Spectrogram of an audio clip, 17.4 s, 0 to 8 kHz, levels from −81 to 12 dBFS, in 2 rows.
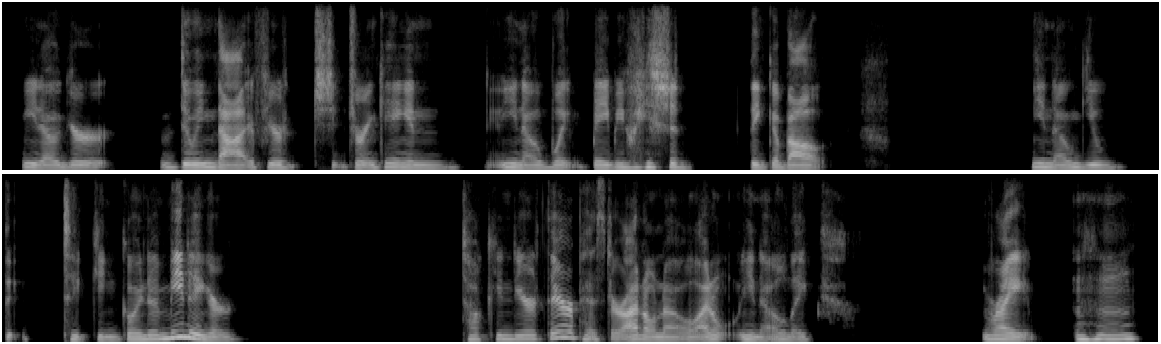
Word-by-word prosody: ”you 180 Hz, -2 st, 0 dB
know, 150 Hz, 0 st, -2 dB
you're 155 Hz, -4 st, -2 dB, 0.5 s
doing 175 Hz, +1 st, +3 dB
that, 155 Hz, -1 st, +5 dB
if 170 Hz, +2 st, -7 dB
you're 160 Hz, -2 st, +1 dB, 0.2 s
sh -, -, +1 dB
drinking 165 Hz, +3 st, -1 dB
and, 150 Hz, +1 st, -4 dB, 0.2 s
you 180 Hz, 0 st, -2 dB
know, 145 Hz, -2 st, -2 dB
wai 150 Hz, -1 st, -4 dB, 0.2 s
maybe 160 Hz, +1 st, +1 dB
we 165 Hz, -, -2 dB
should 175 Hz, -4 st, +3 dB, 0.4 s
think 160 Hz, 0 st, +1 dB
about“ 150 Hz, -4 st, +3 dB, 1.6 s
”you 185 Hz, -, +1 dB
know, 155 Hz, -2 st, -2 dB
you 150 Hz, -2 st, -2 dB, 0.3 s
ta -, -, -4 dB, 0.4 s
taking, 165 Hz, -3 st, -4 dB
going 160 Hz, +1 st, 0 dB
to -, -, +2 dB
a -, -, +1 dB
meeting 235 Hz, -, +7 dB
or“ 145 Hz, +5 st, -2 dB, 1.7 s
“talking 180 Hz, +1 st, -4 dB
to -, -, -2 dB
your 180 Hz, 0 st, +2 dB
therapist,” 240 Hz, -2 st, 0 dB
or -, -, +3 dB
I 175 Hz, -, +8 dB
don't 155 Hz, -3 st, +1 dB
know. 145 Hz, -1 st, -2 dB
I -, -, +4 dB
don't 175 Hz, 0 st, 0 dB
you 170 Hz, -1 st, 0 dB
know, 145 Hz, +3 st, -4 dB
like 155 Hz, 0 st, -6 dB, 1.3 s
Right, 175 Hz, -3 st, +4 dB, 0.3 s
mhm. 185 Hz, +3 st, 0 dB
165 Hz, 150 wpm, -24 LUFS, 150-180 Hz, 1.7 s, I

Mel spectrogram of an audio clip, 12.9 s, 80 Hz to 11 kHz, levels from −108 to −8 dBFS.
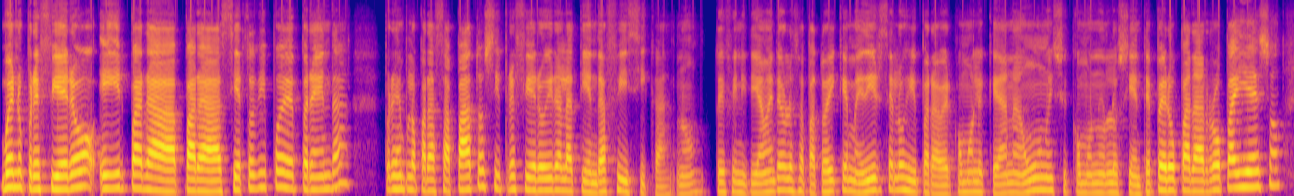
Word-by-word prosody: Bueno, 240 Hz, +1 st, +4 dB
prefiero 215 Hz, +3 st, +4 dB
ir 220 Hz, +1 st, +1 dB
para 195 Hz, -6 st, +5 dB
para 180 Hz, -2 st, +5 dB
cierto 200 Hz, +5 st, -2 dB
tipo 240 Hz, +2 st, -4 dB
de 235 Hz, -3 st, +2 dB
prenda, 220 Hz, +7 st, -2 dB, 0.3 s
por 200 Hz, -, -3 dB
ejemplo, 210 Hz, -2 st, -1 dB
para 185 Hz, -1 st, -1 dB
zapatos, 205 Hz, +7 st, +1 dB
si 230 Hz, -, -5 dB
prefiero 205 Hz, -2 st, -1 dB
ir 195 Hz, 0 st, -1 dB
a -, -, -1 dB
la 180 Hz, -1 st, -1 dB
tienda 170 Hz, -1 st, -1 dB
física, 170 Hz, -8 st, -7 dB
¿no?, 145 Hz, +4 st, -10 dB
definitivamente 165 Hz, +2 st, -4 dB
los 190 Hz, -2 st, -3 dB
zapatos 170 Hz, -2 st, -5 dB
hay 175 Hz, -, -1 dB
que 190 Hz, +2 st, -4 dB
medírselos, 190 Hz, +4 st, -1 dB
y 175 Hz, -, -1 dB
para 155 Hz, -4 st, -4 dB
ver 140 Hz, 0 st, -4 dB
cómo 160 Hz, +2 st, -5 dB
le 165 Hz, -1 st, -5 dB
quedan 150 Hz, +1 st, -4 dB
a 155 Hz, -, -4 dB
1 195 Hz, +4 st, -1 dB
y -, -, -5 dB
si, 160 Hz, -, -12 dB
cómo 155 Hz, -2 st, -7 dB
1 155 Hz, 0 st, -4 dB
lo 155 Hz, 0 st, -3 dB
siente, 150 Hz, 0 st, -4 dB
pero 190 Hz, +1 st, +3 dB
para 180 Hz, -2 st, +2 dB
ropa 200 Hz, +6 st, +2 dB
y 245 Hz, +1 st, +3 dB
eso, 250 Hz, +2 st, 0 dB
190 Hz, 215 wpm, -18 LUFS, 165-215 Hz, 0.3 s, para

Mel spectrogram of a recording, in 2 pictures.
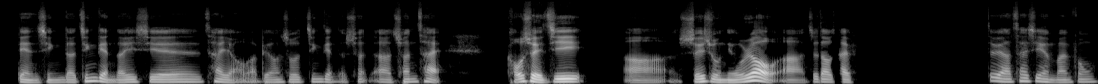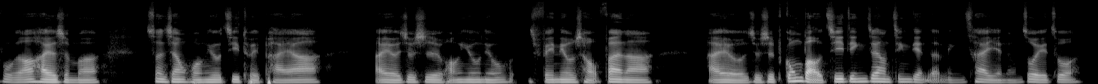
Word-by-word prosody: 典 100 Hz, -4 st, 0 dB
型 100 Hz, +1 st, -1 dB
的 105 Hz, 0 st, -2 dB
经 150 Hz, +6 st, +1 dB
典 135 Hz, -9 st, +3 dB
的 105 Hz, 0 st, 0 dB
一 115 Hz, -, +1 dB
些 115 Hz, 0 st, 0 dB
菜 125 Hz, -1 st, -1 dB
肴 100 Hz, -1 st, -5 dB
啊， -, -, -7 dB
比 110 Hz, -, -7 dB
方 110 Hz, 0 st, -4 dB
说 115 Hz, 0 st, -4 dB
经 125 Hz, +3 st, -6 dB
典 115 Hz, -3 st, -3 dB
的 125 Hz, +1 st, -12 dB
川 120 Hz, -, -9 dB
啊， 110 Hz, -1 st, -4 dB
川 120 Hz, +4 st, -3 dB
菜、 135 Hz, +1 st, -1 dB, 0.6 s
口 120 Hz, +4 st, +3 dB
水 140 Hz, -7 st, +9 dB
鸡， 130 Hz, +5 st, +7 dB, 0.3 s
啊， 95 Hz, 0 st, -4 dB
水 125 Hz, 0 st, +2 dB
煮 125 Hz, -6 st, +2 dB
牛 105 Hz, +2 st, +2 dB
肉 175 Hz, +6 st, +10 dB
啊， 100 Hz, -1 st, -4 dB
这 120 Hz, -, -6 dB
道 120 Hz, -1 st, +1 dB
菜 110 Hz, -2 st, -3 dB, 1.3 s
对 165 Hz, -3 st, 0 dB
啊， 125 Hz, -, +2 dB
菜 140 Hz, +5 st, -2 dB
系 145 Hz, 0 st, -1 dB
还 125 Hz, -, 0 dB
蛮 105 Hz, -1 st, -4 dB
丰 120 Hz, +1 st, -7 dB
富， 120 Hz, -4 st, -8 dB
然 110 Hz, -, -3 dB
后 115 Hz, -, +3 dB
还 120 Hz, -2 st, +2 dB
有 110 Hz, -, +5 dB
什 105 Hz, 0 st, -3 dB
么 100 Hz, +1 st, -3 dB, 0.4 s
蒜 125 Hz, -2 st, -4 dB
香 115 Hz, 0 st, -1 dB
黄 105 Hz, -1 st, -3 dB
油 110 Hz, 0 st, -1 dB
鸡 115 Hz, +2 st, -4 dB
腿 105 Hz, -2 st, -5 dB
排 100 Hz, -1 st, -3 dB
啊， 105 Hz, +1 st, -2 dB, 0.6 s
还 100 Hz, +1 st, -3 dB
有 100 Hz, -1 st, 0 dB
就 110 Hz, +3 st, -4 dB
是 110 Hz, -1 st, -2 dB
黄 100 Hz, +1 st, -5 dB
油 110 Hz, 0 st, -3 dB
牛 105 Hz, 0 st, -5 dB, 0.3 s
肥 110 Hz, -1 st, -2 dB
牛 110 Hz, 0 st, 0 dB
炒 100 Hz, -2 st, -3 dB
饭 120 Hz, -2 st, +2 dB
哪， 105 Hz, -1 st, -1 dB, 0.5 s
还 105 Hz, 0 st, -2 dB
有 95 Hz, -2 st, -1 dB
就 105 Hz, +2 st, -5 dB
是 115 Hz, +3 st, -2 dB
宫 145 Hz, +7 st, 0 dB
保 115 Hz, -9 st, +6 dB
鸡 130 Hz, +6 st, +1 dB
丁 130 Hz, +1 st, -2 dB
这 135 Hz, 0 st, -1 dB
样 130 Hz, -2 st, +1 dB
经 120 Hz, +1 st, -7 dB
典 110 Hz, -3 st, -4 dB
的 -, -, -9 dB
名 100 Hz, -1 st, -16 dB
菜 115 Hz, 0 st, -4 dB
也 100 Hz, -1 st, -6 dB
能 95 Hz, +1 st, -14 dB
做 115 Hz, -1 st, -2 dB
一 105 Hz, -, -2 dB
做， 110 Hz, +2 st, -7 dB
110 Hz, 240 characters per minute, -22 LUFS, 105-120 Hz, 1.3 s, 肉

